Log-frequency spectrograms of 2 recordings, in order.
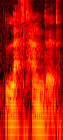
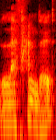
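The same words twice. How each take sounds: First: The T in 'left' is pronounced. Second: The T in 'left' is dropped. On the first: The speaker calls it right. "we'd say ... definitely we keep the t in left-handed" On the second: The speaker calls it wrong. "We would never really say"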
